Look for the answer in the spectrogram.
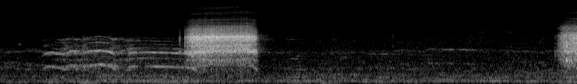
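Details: Black-naped oriole (kilyawan) producing a loud nasal rasp after soft whistled tones from a background bird; a second rasp begins at the very end.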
